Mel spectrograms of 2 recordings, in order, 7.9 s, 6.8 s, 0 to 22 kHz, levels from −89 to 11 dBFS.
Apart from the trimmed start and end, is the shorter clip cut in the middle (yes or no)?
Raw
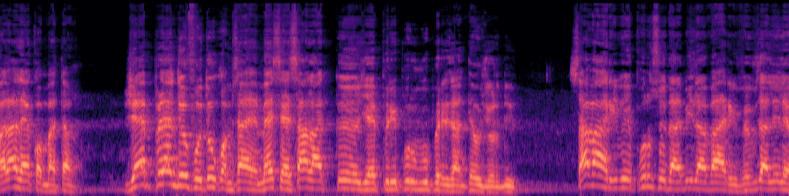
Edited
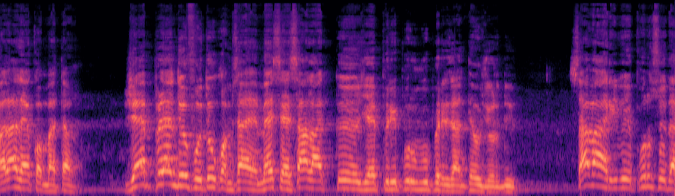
no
